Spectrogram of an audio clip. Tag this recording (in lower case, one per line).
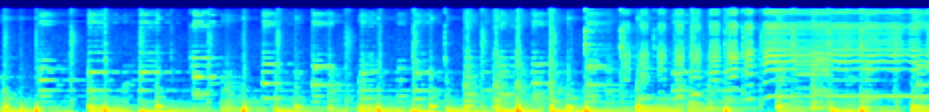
jingle (music)
music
